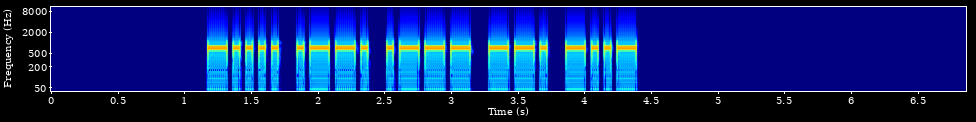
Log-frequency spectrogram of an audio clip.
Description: Morse code, heard as a keyed tone, about 25 wpm, 700 Hz. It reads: 6PJGX
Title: Code Groups - 5 Letter:Numbers - 25wpm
